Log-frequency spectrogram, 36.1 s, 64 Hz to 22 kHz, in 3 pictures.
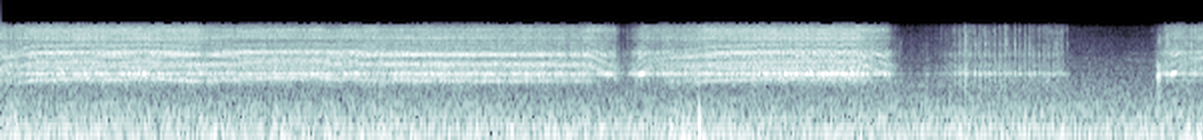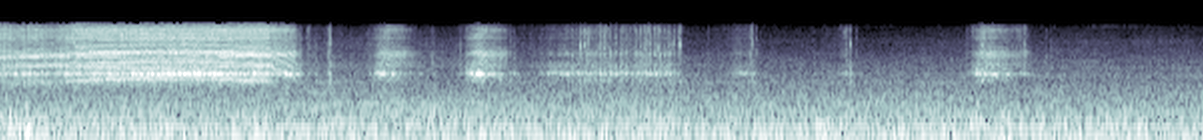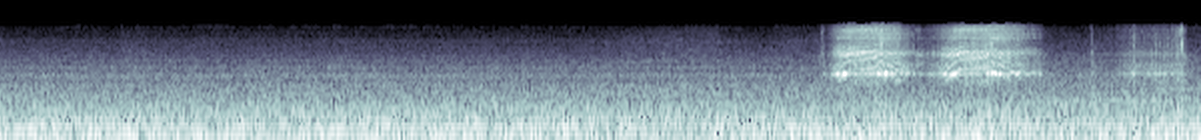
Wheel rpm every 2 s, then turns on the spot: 180, 200, 200, 150, 90, 30, 170, 110, 20, 20, 0, 0, 0, 0, 0, 0, 60, 30.
8-10 16-20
